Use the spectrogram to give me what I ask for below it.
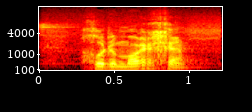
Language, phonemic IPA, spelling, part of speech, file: Dutch, /ˌɣu.dəˈmɔr.ɣə(n)/, goedemorgen, interjection, Nl-goedemorgen.ogg
- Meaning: good morning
